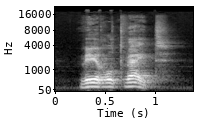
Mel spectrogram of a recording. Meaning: worldwide
- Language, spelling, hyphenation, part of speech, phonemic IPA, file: Dutch, wereldwijd, we‧reld‧wijd, adjective, /ˈʋeː.rəltˌʋɛɪt/, Nl-wereldwijd.ogg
